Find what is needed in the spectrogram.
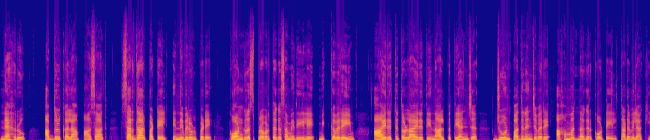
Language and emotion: Malayalam, neutral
